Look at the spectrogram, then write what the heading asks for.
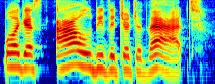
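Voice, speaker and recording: An actress voicing a spirited, curious young girl with a direct, expressive manner in a children's audio drama. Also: mid-range voice, normal speed, smooth, lightly acted. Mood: friendly, wry.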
